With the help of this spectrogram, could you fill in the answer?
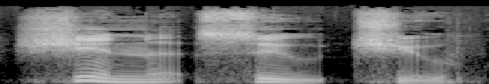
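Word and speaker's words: Shin-Soo Choo: Sin-Soo Chu, Shin-Soo Chu, I say it right because he won me a title,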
